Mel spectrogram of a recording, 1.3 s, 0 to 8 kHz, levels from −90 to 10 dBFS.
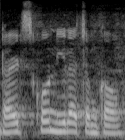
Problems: constant background noise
